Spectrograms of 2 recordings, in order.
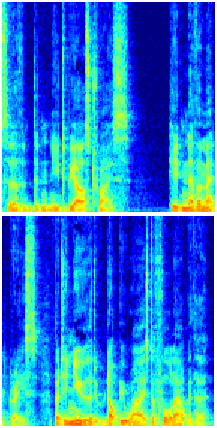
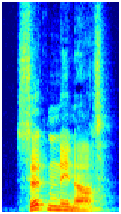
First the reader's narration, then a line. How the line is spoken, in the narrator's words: he roared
